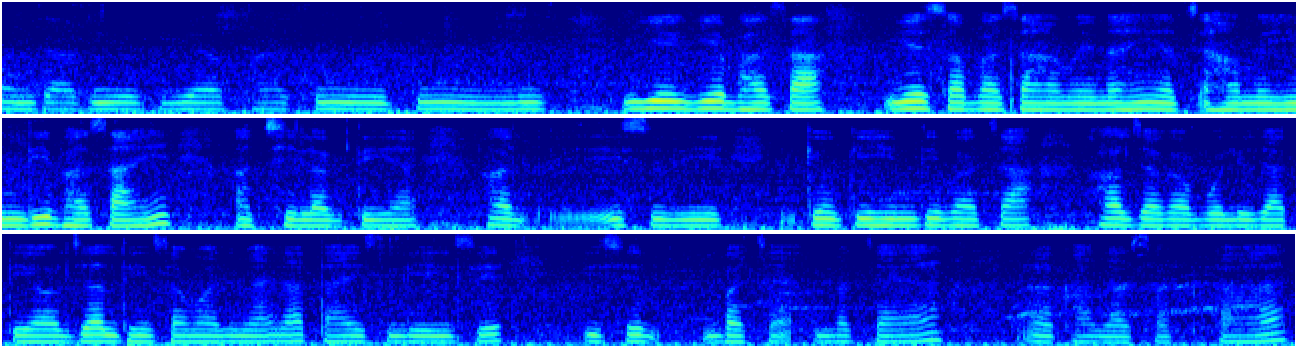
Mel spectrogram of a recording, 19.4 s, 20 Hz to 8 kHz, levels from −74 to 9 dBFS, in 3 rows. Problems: none marked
